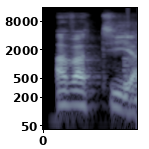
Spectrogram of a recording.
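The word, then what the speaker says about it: אבטיח: Avatiach. Avatiar. Avatia. Alors, Pastèque. c'est un chet, donc on doit bien entendre avatiach.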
